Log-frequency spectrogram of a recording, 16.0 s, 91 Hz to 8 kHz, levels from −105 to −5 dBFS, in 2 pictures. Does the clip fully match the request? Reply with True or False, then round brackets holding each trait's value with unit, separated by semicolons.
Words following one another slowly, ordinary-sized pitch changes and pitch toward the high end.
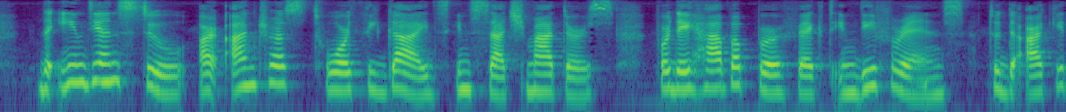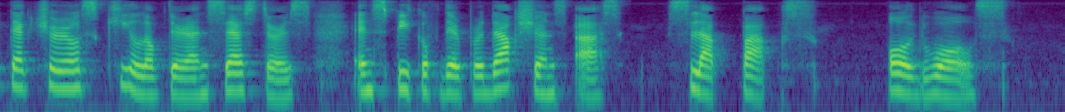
True (120 wpm; 4.0 semitones; 215 Hz)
